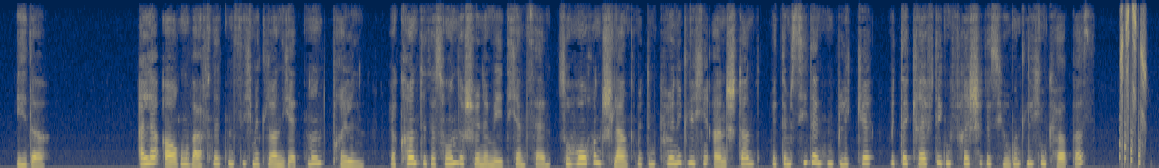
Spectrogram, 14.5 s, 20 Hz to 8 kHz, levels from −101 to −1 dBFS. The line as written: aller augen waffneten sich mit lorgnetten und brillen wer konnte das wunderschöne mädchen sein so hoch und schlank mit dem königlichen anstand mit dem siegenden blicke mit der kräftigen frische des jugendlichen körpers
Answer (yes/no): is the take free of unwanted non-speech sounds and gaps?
no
